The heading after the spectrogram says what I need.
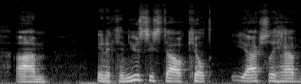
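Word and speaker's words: Kingussie: It's spelled King Usi, but it's pronounced Kenyusi. Um, in a Kenyusi style kilt, you actually have the plates, knife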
